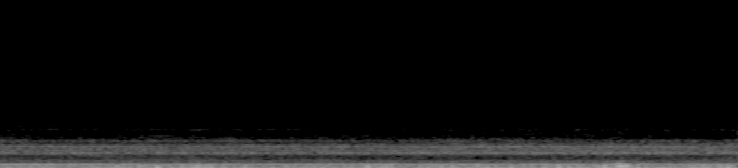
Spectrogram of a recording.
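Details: A steady low engine hum and rumble, like an idling vehicle or boat, with no animal calls.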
